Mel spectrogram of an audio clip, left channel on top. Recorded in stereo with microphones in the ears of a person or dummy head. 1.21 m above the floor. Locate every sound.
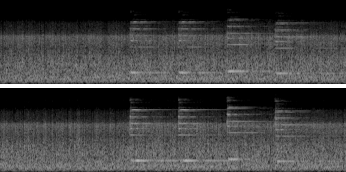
1.3 s a doorbell: 10° right (ahead or behind), 2 m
